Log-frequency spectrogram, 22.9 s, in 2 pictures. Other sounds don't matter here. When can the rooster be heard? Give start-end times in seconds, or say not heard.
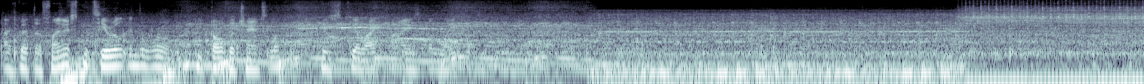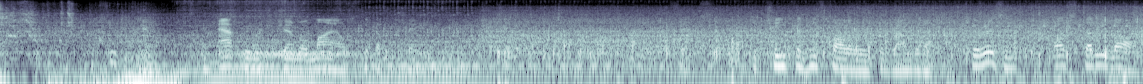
2.9-4.5.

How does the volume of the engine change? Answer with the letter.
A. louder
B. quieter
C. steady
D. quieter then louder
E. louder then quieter
B.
